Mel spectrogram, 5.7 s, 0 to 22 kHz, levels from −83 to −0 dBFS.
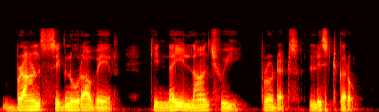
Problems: none marked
